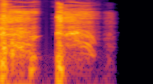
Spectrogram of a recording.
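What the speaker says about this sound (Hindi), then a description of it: "मोना जोर जोर से खांसने लगी और उसका दम घुटने लगा" A woman coughs twice in close succession, two harsh, loud bursts from choking on chilli smoke filling a house, then silence.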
